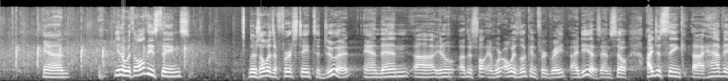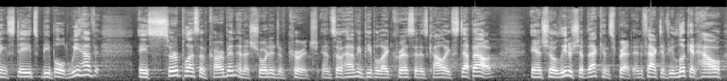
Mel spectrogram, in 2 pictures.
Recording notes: The best of live interviews from GreenBiz events.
